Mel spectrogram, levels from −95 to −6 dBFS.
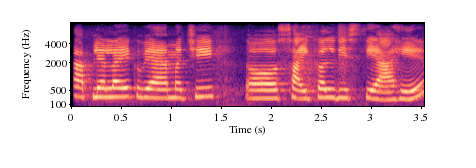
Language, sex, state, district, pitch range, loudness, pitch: Marathi, female, Maharashtra, Sindhudurg, 255-290 Hz, -15 LUFS, 270 Hz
